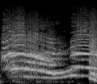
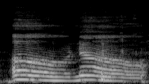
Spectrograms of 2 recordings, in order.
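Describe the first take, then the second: First: It is said at a high pitch. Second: It is said at a medium pitch.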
